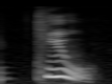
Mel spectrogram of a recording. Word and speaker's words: queue: इसकी स्पेलिंग ध्यान से देखो। कई बार पहले तो ये होता था, मैं ये लिख के सर्च किया करती हूँ, छोटी थी ऑफ कोर्स, तब मुझे लगता था कि क्यू की स्पेलिंग ये होनी चाहिए, लेकिन इट इज QUEUE, ठीक है। सो क्यू इज द प्रोनाउंसिएशन।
